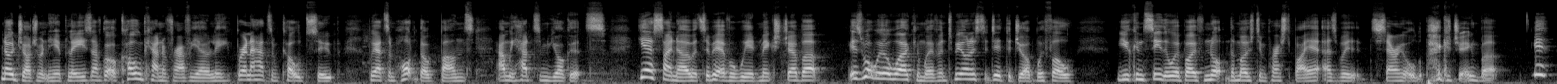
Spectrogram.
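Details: Adult woman speaking; Normal speech.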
